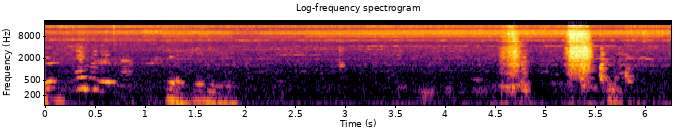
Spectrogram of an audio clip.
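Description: A faint low murmur, then near quiet, then two short hisses about half a second apart near the end.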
